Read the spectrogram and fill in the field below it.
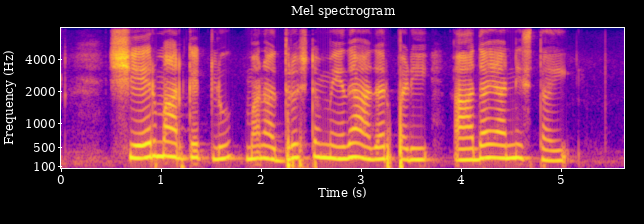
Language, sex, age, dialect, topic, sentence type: Telugu, female, 25-30, Utterandhra, banking, statement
